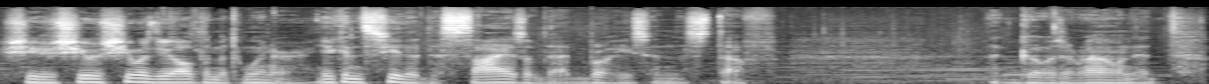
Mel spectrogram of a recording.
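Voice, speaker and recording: Low, gravelly man giving film commentary. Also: little pitch movement, moderate pace. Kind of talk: film audio commentary, casual and reflective. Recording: film soundtrack playing underneath. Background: film music and dialogue.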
